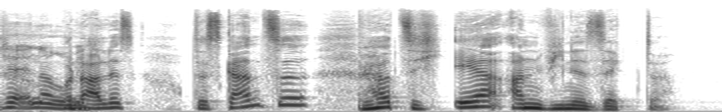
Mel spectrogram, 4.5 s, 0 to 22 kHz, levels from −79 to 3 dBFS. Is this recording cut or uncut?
cut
